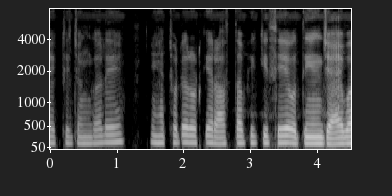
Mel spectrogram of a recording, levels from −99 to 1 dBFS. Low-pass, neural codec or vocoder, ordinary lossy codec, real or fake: none; none; none; real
